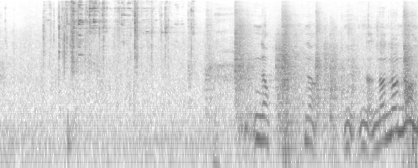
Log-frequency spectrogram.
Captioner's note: keys jingling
